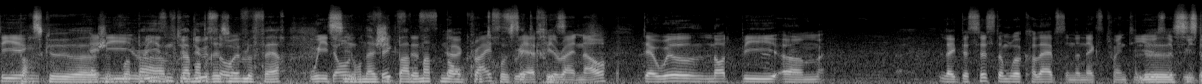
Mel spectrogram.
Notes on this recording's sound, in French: Rencontre avec Extinction Rébellion de Berlin. Reportage en direct de l’action et interview de militants.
